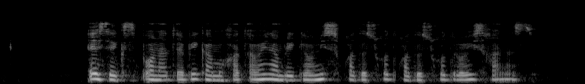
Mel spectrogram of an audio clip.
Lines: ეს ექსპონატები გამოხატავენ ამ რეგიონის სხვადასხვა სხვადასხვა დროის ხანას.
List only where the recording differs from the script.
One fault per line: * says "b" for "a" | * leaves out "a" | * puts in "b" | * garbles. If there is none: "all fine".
all fine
